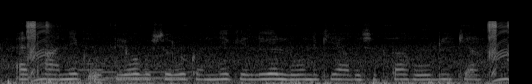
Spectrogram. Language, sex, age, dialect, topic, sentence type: Hindi, female, 25-30, Awadhi Bundeli, banking, statement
